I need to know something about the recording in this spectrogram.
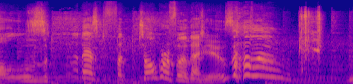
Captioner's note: laughs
